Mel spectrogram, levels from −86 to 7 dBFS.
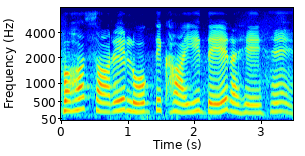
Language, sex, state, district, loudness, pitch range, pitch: Hindi, female, Madhya Pradesh, Katni, -20 LUFS, 230-265 Hz, 240 Hz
